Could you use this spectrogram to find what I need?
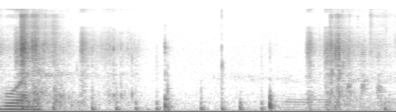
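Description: A video-game digging sound crunches as blocks break.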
